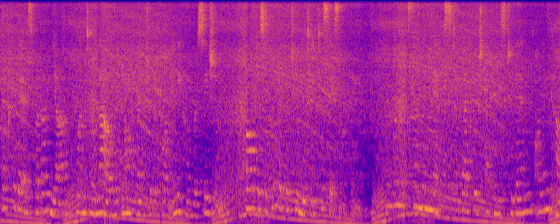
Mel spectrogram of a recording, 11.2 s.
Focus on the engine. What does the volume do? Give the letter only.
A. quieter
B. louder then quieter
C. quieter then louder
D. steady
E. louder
D.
